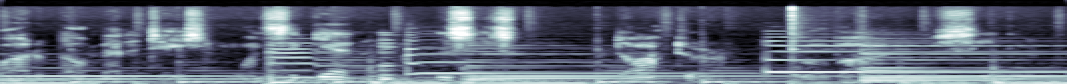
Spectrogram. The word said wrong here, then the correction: Robban: And I believe she pronounces it Robin. It's spelled R O B B A N.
